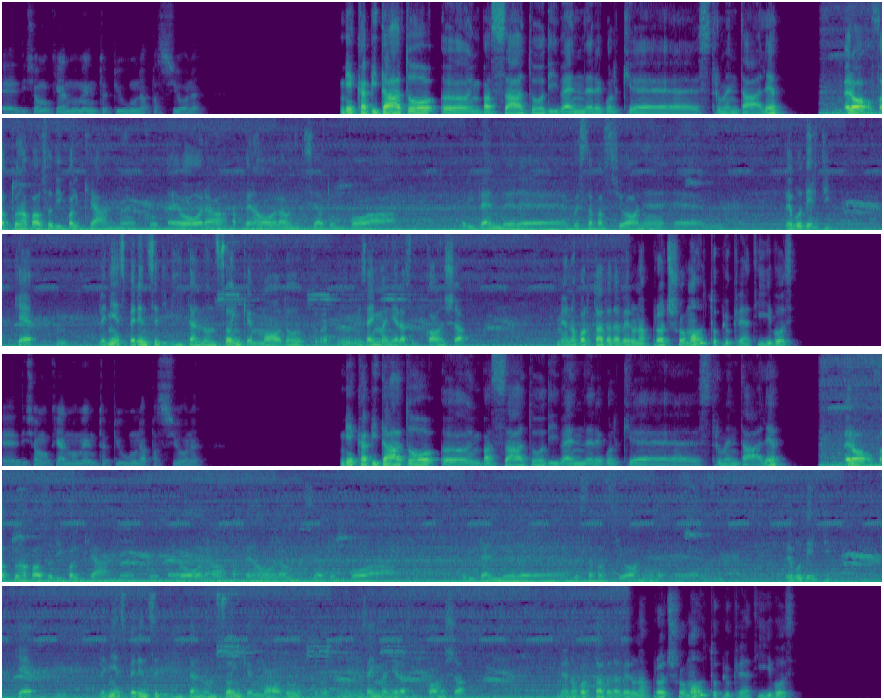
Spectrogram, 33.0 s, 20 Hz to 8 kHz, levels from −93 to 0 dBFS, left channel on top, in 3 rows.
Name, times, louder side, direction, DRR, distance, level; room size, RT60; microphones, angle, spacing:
voice 1, 0.0-2.5 10.4-10.6 26.5-26.7, left 1 dB, 40° right, 0.9 m, -49 dB
voice 2, 4.2-9.7 10.5-15.9 16.7-20.1 20.8-21.4 22.2-22.8 23.2-27.8 28.9-31.9, left 3 dB, 25° left, 0.4 m, -32 dB
sound 1, 10.2-29.8, right 2 dB, 80° right, 0.9 m, -39 dB
5.5 x 2.6 x 2.7 m
head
